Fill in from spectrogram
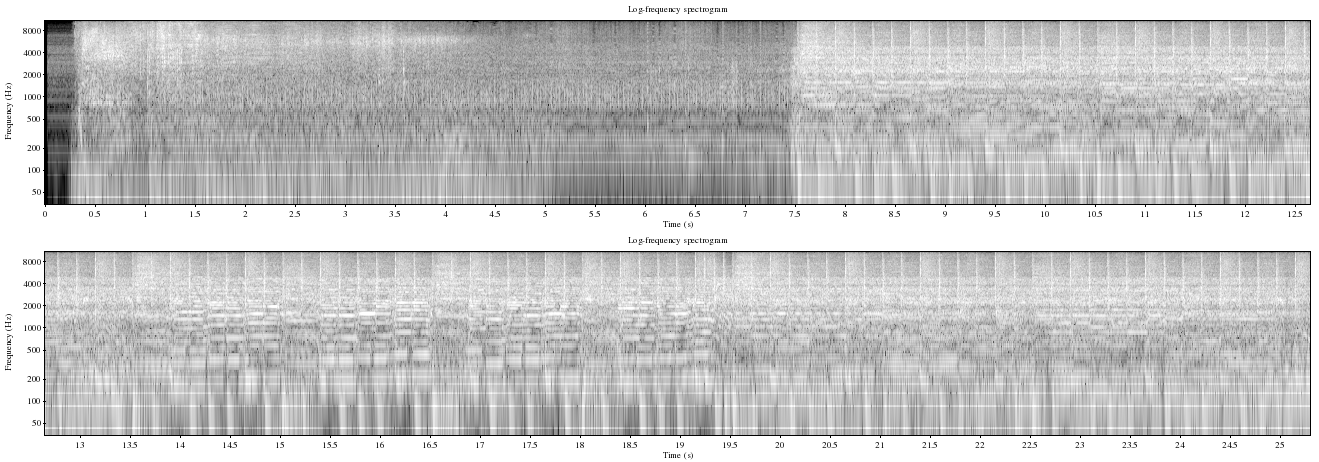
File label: Power Chord Drill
